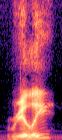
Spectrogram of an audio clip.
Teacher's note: You answer with a bright rising, really? Your voice communicates surprise and excitement.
